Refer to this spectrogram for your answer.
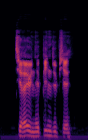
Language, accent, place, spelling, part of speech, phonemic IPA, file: French, France, Lyon, tirer une épine du pied, verb, /ti.ʁe yn e.pin dy pje/, LL-Q150 (fra)-tirer une épine du pied.wav
- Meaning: to get out of a tight spot, to help out of a jam; to take a weight off someone's shoulders; to be a relief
